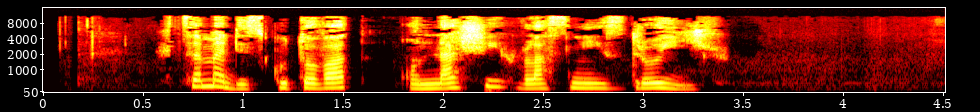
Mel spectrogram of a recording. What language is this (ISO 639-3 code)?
ces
